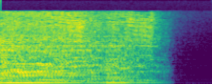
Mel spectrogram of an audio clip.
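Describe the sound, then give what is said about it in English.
A new car's engine revs loudly as it arrives, a steady throaty roar lasting under two seconds before it abruptly cuts off into silence, with no voices. “And today, you're showing up in your new car and telling me you're buying a house?”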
